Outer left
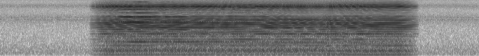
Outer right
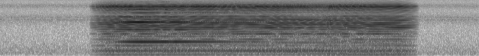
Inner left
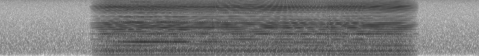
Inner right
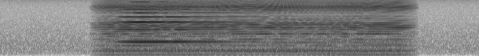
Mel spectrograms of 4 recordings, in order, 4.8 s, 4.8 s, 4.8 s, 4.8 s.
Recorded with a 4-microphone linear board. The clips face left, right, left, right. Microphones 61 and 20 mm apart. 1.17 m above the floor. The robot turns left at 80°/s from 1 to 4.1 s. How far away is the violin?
About 2.5 m.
